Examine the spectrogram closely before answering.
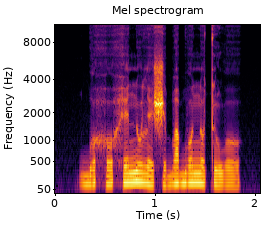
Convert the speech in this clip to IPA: ɡ͡b o˧ h o˧ h e˦ n u˦˨ l e˨ ʃ e˨˦ b a˦ b o˦ n o˧ t ũ˨ w o˨

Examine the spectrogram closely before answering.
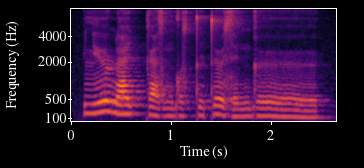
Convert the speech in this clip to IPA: lʲ øː ɳ æ i̯ kː æ z ŋ ɡ o z t̪ i t̪ ø z e ŋ ɡ øː

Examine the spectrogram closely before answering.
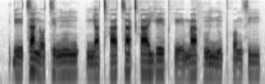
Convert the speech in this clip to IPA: ɗ eː˨ t͡s a˦ n ɔ˨ t͡s ɪ˦˨ ŋ ũ˦ ŋ | ɲ a˨ tʰ a˨˦ t͡s a˦ kʰ aː˦ j eː˦ pʰ eː˨ m a˦ f ũ˨˦ ɲ ũ˨ pʰ ɔ˨ ŋ s i˦

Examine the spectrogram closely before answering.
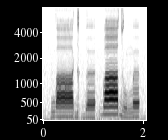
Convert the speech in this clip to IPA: w aː˧ ɡ ə˨ ɡ͡b ə˧ | b aː˦ d u˨ m ə˦

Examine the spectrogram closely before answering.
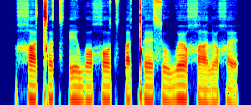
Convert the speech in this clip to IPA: χ a ǀ ɐ t͡sʼ e w ɔ χ ɔ t͡sʼ a ǃ ɛ s o w œ χ a l œ χ ɛ

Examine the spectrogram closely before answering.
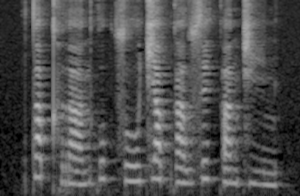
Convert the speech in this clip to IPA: t a˥˩ p̚ kʰ r aː˩˦ n k o˥˩ k̚ s oː˦˥ t͡ɕ a˥˩ p̚ k a˧ w s e˦˥ k̚ ʔ a˧ n t͡ɕ i˧ n

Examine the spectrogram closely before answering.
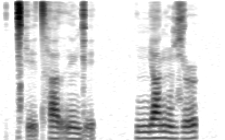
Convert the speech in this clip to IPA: ǀʰ ḛ tʰ a r ẽ ɡ ḛ | ɲ a ŋ õ ʑ ə˞

